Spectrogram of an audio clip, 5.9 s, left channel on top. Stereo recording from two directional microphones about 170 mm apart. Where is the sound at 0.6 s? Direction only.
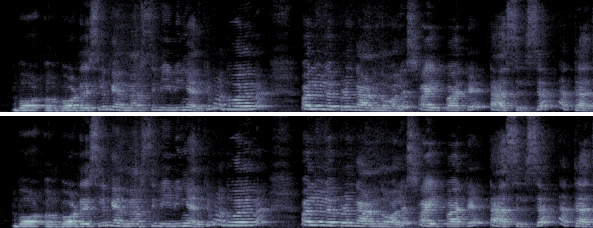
15° right (ahead or behind).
